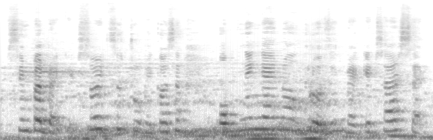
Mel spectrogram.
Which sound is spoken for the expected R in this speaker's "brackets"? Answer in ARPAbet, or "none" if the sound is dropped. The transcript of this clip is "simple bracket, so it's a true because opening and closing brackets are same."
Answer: none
